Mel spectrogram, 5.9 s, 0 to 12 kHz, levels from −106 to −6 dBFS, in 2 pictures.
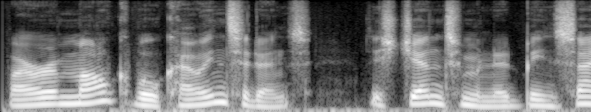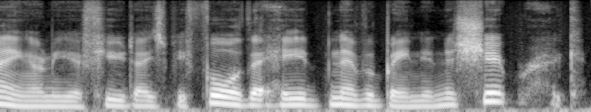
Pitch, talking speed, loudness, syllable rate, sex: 145 Hz, 225 wpm, -16 LUFS, 6.3 syllables/s, male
